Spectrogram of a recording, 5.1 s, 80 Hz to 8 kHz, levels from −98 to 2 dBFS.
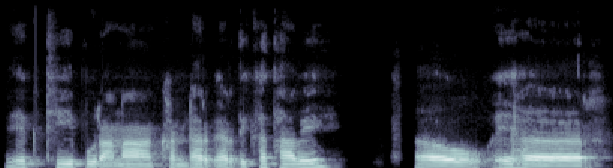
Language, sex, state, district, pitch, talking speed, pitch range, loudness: Chhattisgarhi, male, Chhattisgarh, Sarguja, 135 Hz, 115 wpm, 130-150 Hz, -16 LUFS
